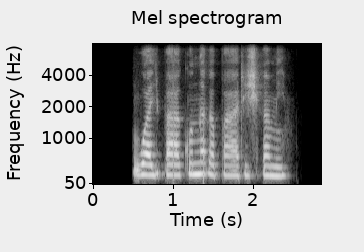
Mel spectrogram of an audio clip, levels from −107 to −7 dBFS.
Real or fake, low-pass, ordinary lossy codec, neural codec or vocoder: real; 7.2 kHz; Opus, 24 kbps; none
